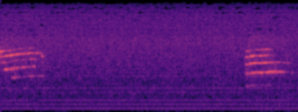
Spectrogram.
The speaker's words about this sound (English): Is that your kitty?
